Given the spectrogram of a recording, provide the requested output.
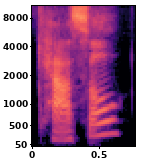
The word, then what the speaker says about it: Kasl: And this is by Charlotte Davis Castle, which is spelled K A Sl.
